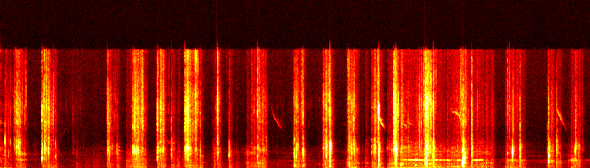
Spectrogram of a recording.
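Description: Irregular footsteps and knocks from a handheld phone being carried across bare concrete and down concrete stairs. A faint steady high tone is heard from about halfway through until near the end, with one sharp click during it.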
